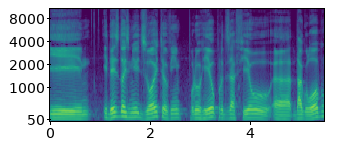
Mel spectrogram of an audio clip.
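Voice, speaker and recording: A man speaks with a fairly low pitch and fairly even intonation. The recording is very clean, with a silent background. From southern Brazil, Porto Alegre. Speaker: technology executive. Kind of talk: conference talk. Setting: hybrid meetup event. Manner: halting, many fillers.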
